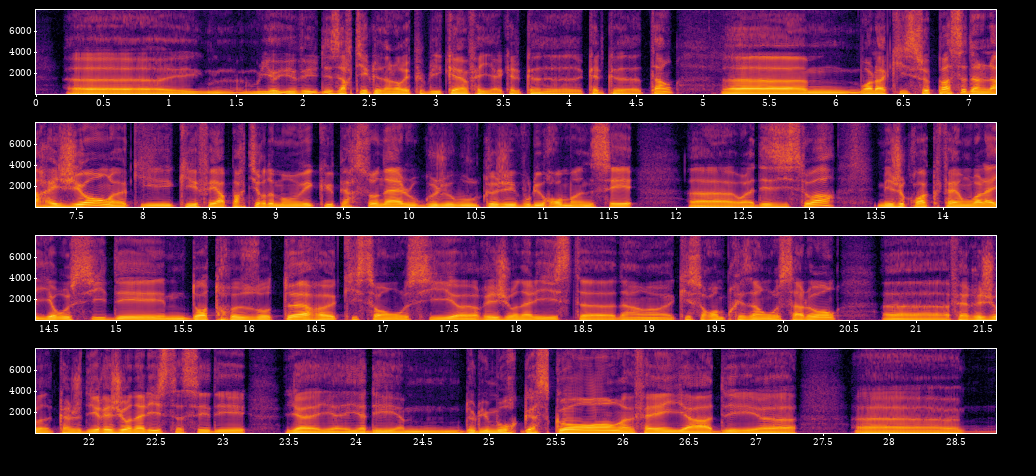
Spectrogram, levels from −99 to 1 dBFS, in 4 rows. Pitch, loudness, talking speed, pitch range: 110 Hz, -15 LUFS, 200 wpm, 105-125 Hz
